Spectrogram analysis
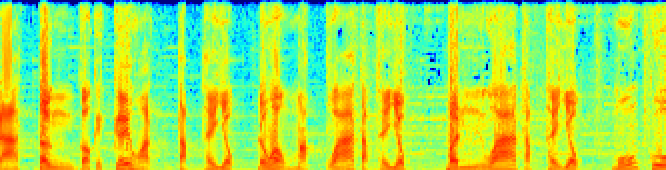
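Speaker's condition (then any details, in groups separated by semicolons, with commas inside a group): No condition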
